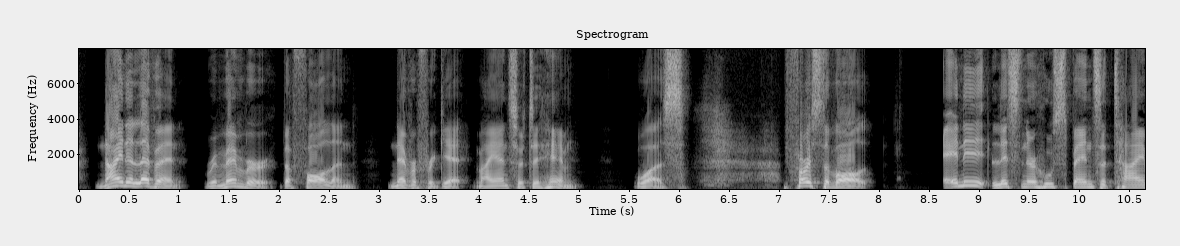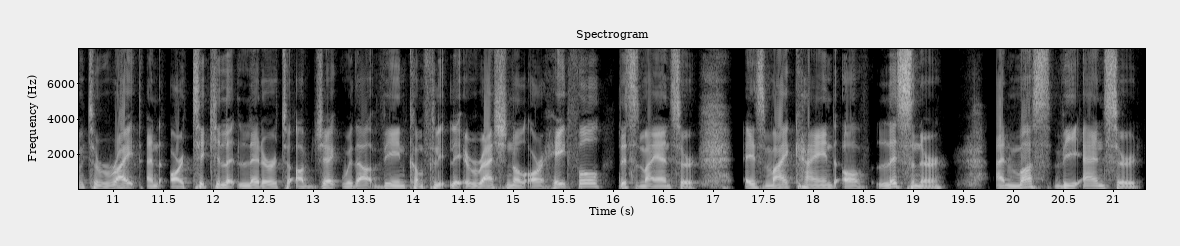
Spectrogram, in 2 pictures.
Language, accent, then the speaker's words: English; Panama; now in United States; my home country, Panama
